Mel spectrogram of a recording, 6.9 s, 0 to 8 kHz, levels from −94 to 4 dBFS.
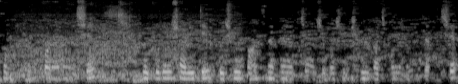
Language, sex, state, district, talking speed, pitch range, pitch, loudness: Bengali, female, West Bengal, Jalpaiguri, 130 wpm, 200-225 Hz, 215 Hz, -32 LUFS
